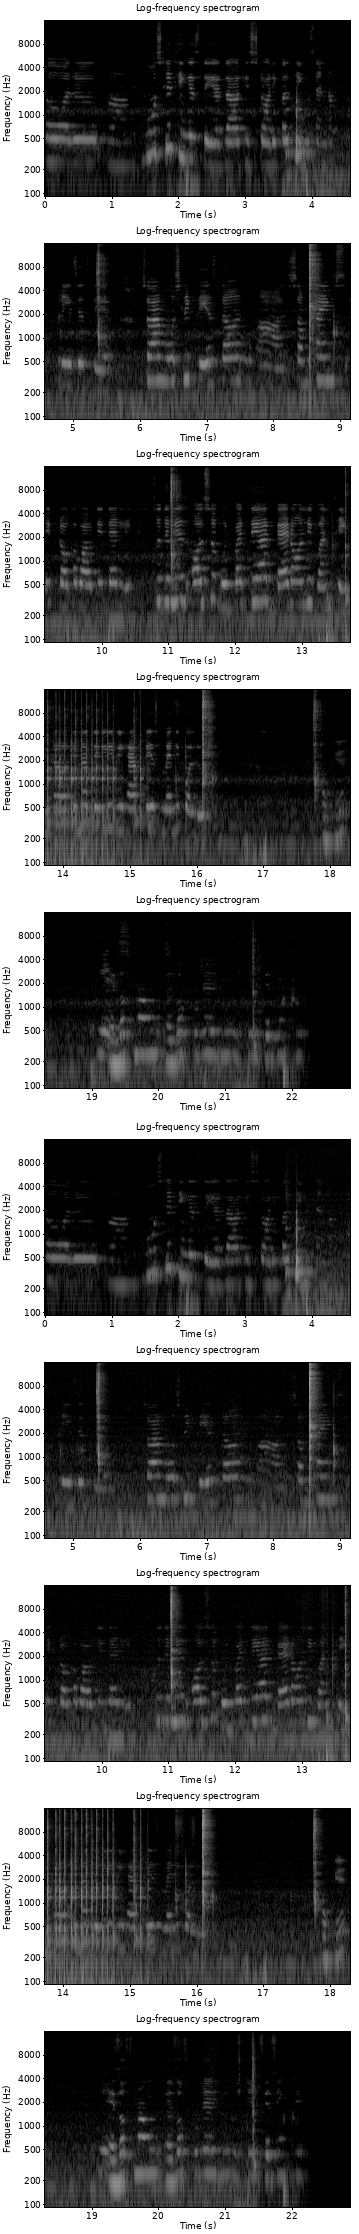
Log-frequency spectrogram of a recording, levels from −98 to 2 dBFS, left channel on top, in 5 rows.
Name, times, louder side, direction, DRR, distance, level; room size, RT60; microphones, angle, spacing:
voice 1, 0.0-4.2 4.8-5.6 6.1-10.4 10.8-16.2 19.0-19.3, left 5 dB, 60° left, 0.7 m, -58 dB
sound 1, 3.6-21.5, right 9 dB, 35° right, 0.5 m, -49 dB
voice 2, 17.9-18.3 19.2-22.2, right 2 dB, 70° right, 1.2 m, -58 dB
13.0 x 9.4 x 5.0 m
head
